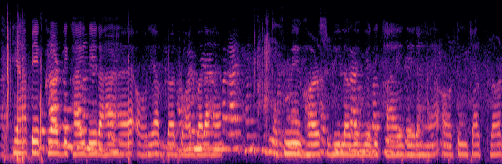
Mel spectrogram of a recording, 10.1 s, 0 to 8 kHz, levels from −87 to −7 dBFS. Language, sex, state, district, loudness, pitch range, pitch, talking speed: Hindi, female, Bihar, East Champaran, -25 LUFS, 180-205 Hz, 185 Hz, 150 wpm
